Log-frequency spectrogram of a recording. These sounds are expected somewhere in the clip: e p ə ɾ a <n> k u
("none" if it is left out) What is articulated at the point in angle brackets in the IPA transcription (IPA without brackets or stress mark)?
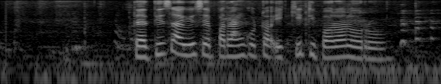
ŋ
